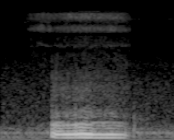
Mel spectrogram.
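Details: French bulldog asleep in REM sleep, flat-faced breed: a single low, droning snore lasting under a second; snoring.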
